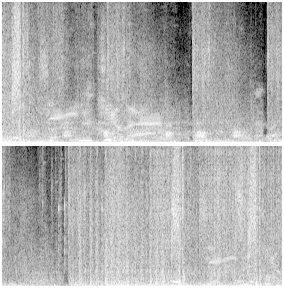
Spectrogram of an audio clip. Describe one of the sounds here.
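A minigun fires rapid, loud bursts of gunfire.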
